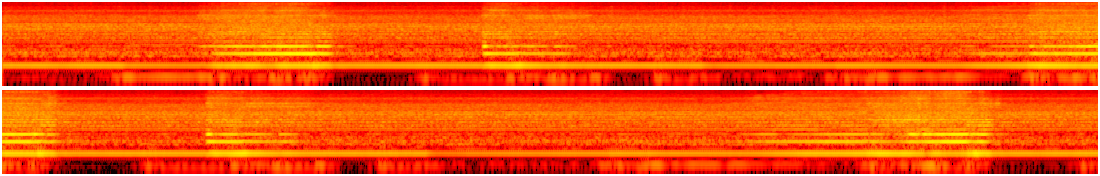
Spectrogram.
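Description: CNC router spindle running with a steady whine while its end mill cuts into plywood. The sound grows louder in cutting passes about every four seconds, each a longer pass followed by a shorter one.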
